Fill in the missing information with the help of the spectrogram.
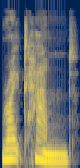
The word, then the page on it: right hand: British English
